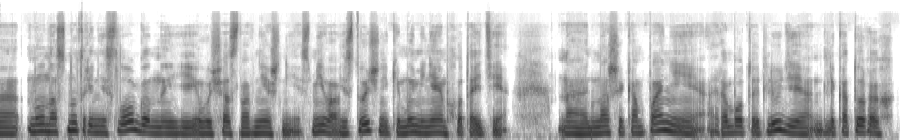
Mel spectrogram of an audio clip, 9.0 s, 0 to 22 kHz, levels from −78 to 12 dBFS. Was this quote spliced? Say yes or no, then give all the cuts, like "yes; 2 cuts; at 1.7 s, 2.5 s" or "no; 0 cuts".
yes; 4 cuts; at 2.0 s, 2.4 s, 3.4 s, 5.9 s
